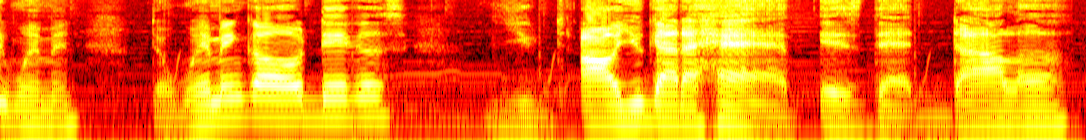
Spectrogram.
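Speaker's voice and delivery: ordinary talk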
